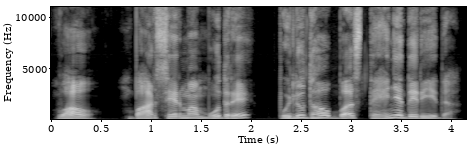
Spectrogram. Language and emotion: Santali, surprised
